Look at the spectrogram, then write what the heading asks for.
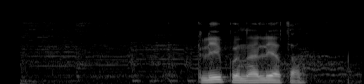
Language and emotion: Russian, neutral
